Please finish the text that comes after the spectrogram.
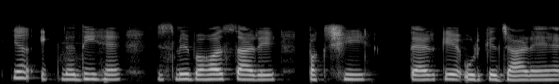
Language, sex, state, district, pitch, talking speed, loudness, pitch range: Hindi, female, Bihar, Purnia, 230 Hz, 160 wpm, -25 LUFS, 220-240 Hz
